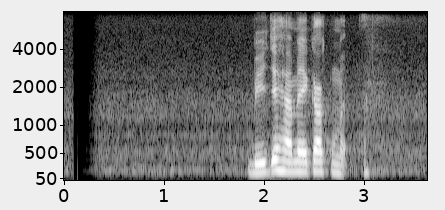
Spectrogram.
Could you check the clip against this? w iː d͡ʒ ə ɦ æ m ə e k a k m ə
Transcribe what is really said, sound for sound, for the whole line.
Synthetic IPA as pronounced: b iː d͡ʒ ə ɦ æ m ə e k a k m ə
